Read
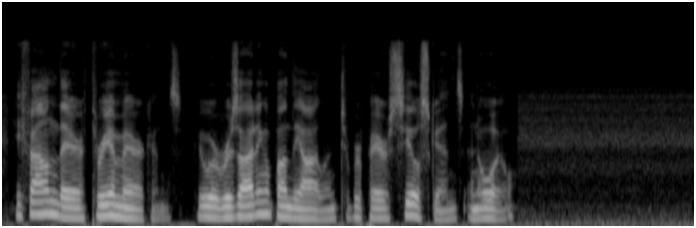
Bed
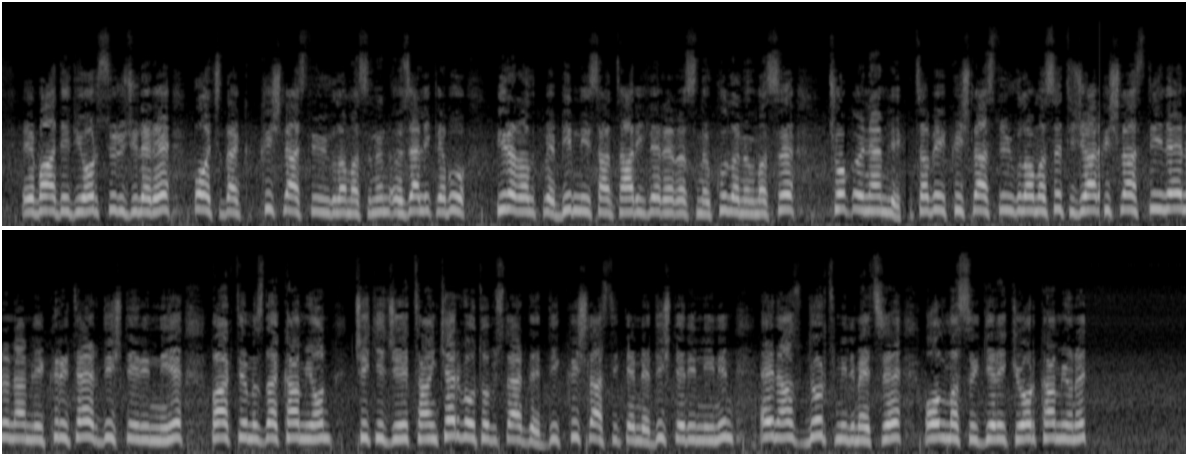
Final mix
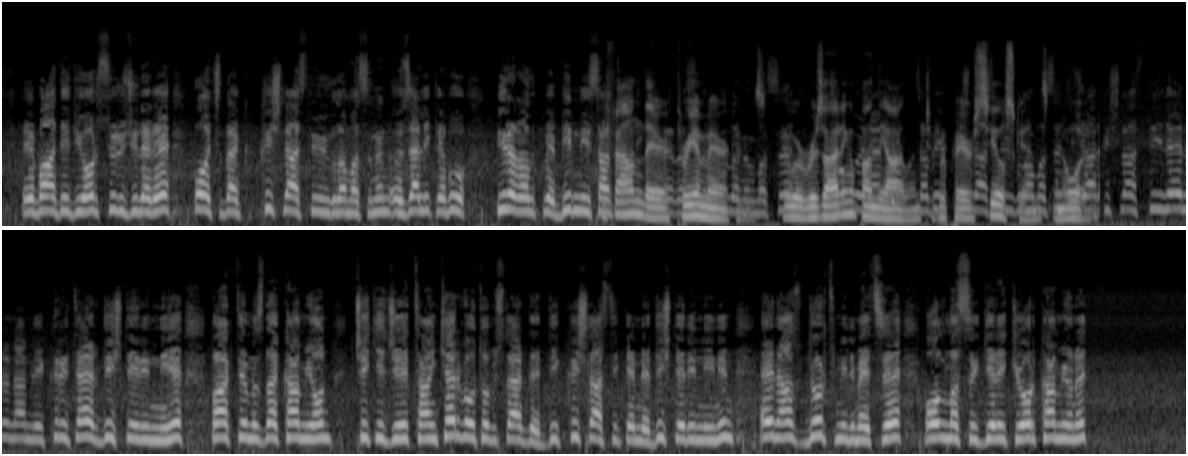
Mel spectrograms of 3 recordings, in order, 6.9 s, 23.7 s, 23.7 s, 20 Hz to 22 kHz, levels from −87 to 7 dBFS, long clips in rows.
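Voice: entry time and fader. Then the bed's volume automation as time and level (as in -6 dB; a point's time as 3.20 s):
5.85 s, -6.0 dB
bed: 6.03 s -2.5 dB
6.25 s -17 dB
11.27 s -17 dB
12.76 s -0.5 dB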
